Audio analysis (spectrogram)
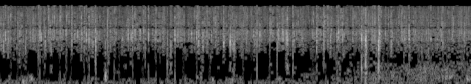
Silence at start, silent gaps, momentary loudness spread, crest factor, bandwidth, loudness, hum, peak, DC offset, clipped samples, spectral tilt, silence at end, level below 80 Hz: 0 s; none; 4 LU; 22 dB; 17 kHz; -18 LUFS; none; 0 dBFS; under 0.1%; under 0.1%; 1.5 dB/octave; 0 s; -48 dBFS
